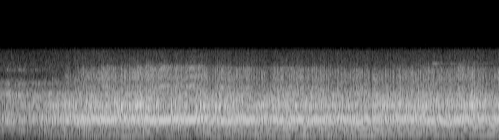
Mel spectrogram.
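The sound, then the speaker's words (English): A loud, steady droning roar of the engines of the China Clipper, a silver flying boat, taking off from the water at San Francisco on the first trans-Pacific airmail flight. It swells up within the first second, then holds a dense, rumbling tone with no voices. “Silver flying boat noses through the water, rises and sweeps off on the first Trans-Pacific airmail flight.”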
